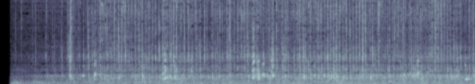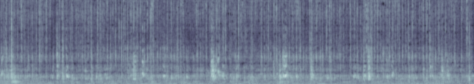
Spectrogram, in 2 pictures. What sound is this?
Sound of pedaling a rusty old bike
